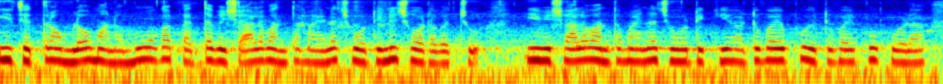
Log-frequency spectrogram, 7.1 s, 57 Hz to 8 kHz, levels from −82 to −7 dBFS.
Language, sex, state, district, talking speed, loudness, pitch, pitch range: Telugu, female, Andhra Pradesh, Krishna, 135 wpm, -15 LUFS, 225 Hz, 215-235 Hz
